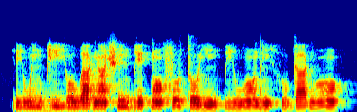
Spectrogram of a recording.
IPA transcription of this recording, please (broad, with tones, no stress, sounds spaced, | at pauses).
ɾ i˨ w ĩ˧ ɡ͡b i˧ j o˧ w a˧ ɡ ã˧ ʃ ĩ˦ ɡ͡b e˦ k͡p ɔ̃˦˨ f o˨˦ t o˦˨ j ĩ˨˦ k͡p i˦˨ w ɔ̃˨˦ d ĩ˧ h u˧ ɡ a˨ ɡ ɔ̃˨˦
